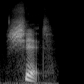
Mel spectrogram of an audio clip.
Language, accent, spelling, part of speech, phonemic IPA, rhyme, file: English, US, shit, noun / adjective / verb / interjection, /ʃɪt/, -ɪt, En-us-shit.ogg
- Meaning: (noun) 1. Usually solid excretory product evacuated from the bowels; feces 2. The act of shitting 3. Rubbish; worthless matter 4. Stuff, things 5. (the shit) The best of its kind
